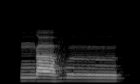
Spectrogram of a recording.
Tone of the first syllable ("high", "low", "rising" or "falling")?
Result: high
